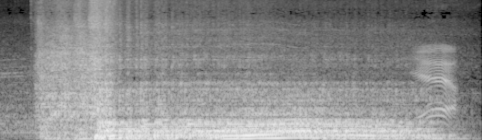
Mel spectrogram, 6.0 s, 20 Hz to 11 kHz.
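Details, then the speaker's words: Car freshly swapped from KA24DE-T to an RB25DET, no throttle cable fitted: engine cranks, catches and runs unevenly for about four seconds, then revs sag and it stalls. Won't idle; owner later suspects the regulator, unconfirmed. "it won't idle and I don't have a throttle cable so I can't make it stay running well that's a letdown"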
